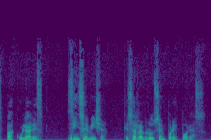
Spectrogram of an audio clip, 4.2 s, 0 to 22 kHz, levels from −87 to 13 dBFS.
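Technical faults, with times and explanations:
No technical faults are heard in the speech.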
